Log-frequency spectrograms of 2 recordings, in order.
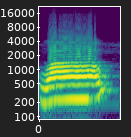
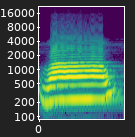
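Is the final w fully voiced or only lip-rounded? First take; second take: lip-rounded; lip-rounded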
